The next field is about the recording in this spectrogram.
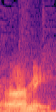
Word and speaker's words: Ermey: But am I saying that right? Yeah, Ermey.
